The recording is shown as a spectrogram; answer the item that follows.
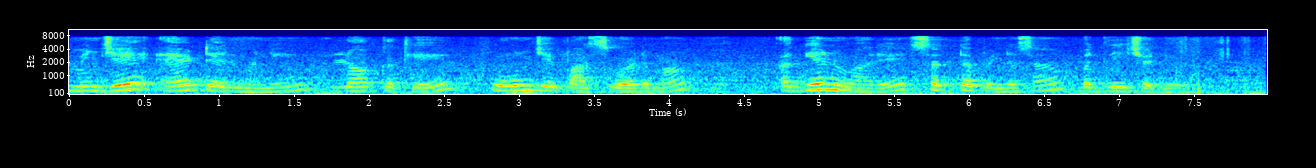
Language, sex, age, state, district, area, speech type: Sindhi, female, 45-60, Maharashtra, Mumbai Suburban, urban, read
